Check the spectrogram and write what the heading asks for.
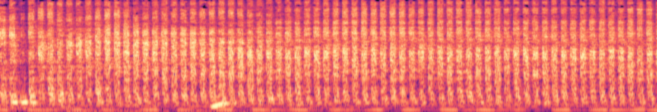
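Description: Harsh, steady radio static from a spirit box used to search for ghosts in a house, with rapid rhythmic choppy pulses like a receiver sweeping quickly through stations, loud with a low hum underneath and no voices.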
